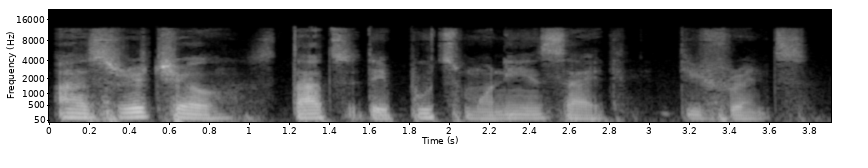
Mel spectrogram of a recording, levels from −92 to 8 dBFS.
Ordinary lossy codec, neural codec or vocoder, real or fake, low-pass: AAC, 32 kbps; none; real; 19.8 kHz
